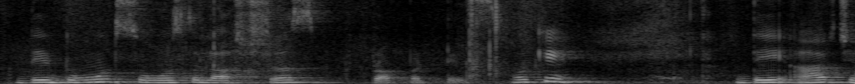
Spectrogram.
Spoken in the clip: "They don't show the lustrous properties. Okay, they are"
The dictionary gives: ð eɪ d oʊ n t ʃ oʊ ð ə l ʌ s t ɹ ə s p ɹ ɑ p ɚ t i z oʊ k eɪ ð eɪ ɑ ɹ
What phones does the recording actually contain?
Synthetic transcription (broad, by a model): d eɪ d oʊ n t s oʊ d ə l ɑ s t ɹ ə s p ɹ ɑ p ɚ t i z oʊ k eɪ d eɪ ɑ ɹ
